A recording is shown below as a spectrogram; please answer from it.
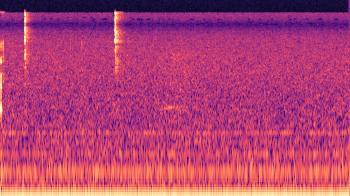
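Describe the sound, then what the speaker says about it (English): Two faint, sharp mouse clicks, one near the start and one around a second in, over a steady low electrical hum as a software button is pressed. "Click the Specify button."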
